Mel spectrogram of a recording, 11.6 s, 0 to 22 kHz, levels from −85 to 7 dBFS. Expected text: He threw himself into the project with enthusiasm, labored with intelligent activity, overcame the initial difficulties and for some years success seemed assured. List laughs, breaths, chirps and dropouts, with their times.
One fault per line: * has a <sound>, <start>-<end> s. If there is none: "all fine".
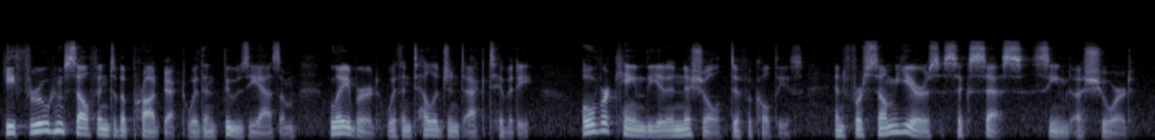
* has a dropout, 1.6-1.6 s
